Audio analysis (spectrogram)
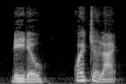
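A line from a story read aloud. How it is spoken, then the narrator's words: Angry shout from above. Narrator (Vietnamese): có tiếng người giận dữ quát bảo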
